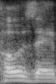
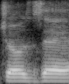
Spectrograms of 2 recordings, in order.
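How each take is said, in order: First: The name starts without a J sound. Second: The name starts with a J sound. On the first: "Like it's spelled like" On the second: "in Brazil they they pronounce the J"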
